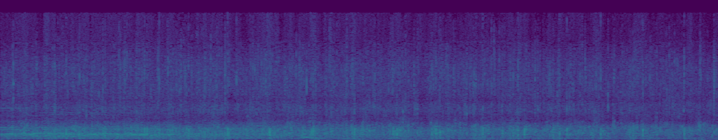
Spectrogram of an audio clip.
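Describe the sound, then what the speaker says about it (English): A large commencement crowd at Washington University applauds the graduates' parents and families, a dense, steady roar of clapping that holds evenly throughout without pause. "What about a nice round of applause for them?"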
